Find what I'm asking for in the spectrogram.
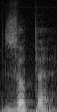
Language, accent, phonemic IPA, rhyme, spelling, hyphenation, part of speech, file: German, Germany, /ˈzʊpə/, -ʊpə, Suppe, Sup‧pe, noun, De-Suppe.ogg
- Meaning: soup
